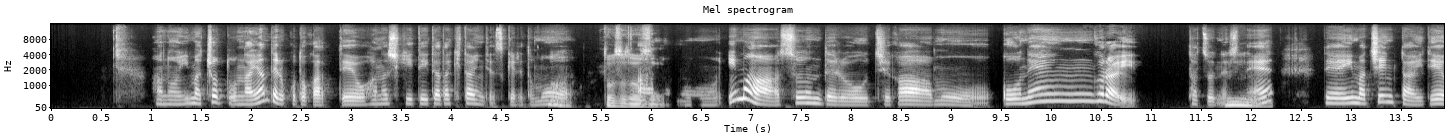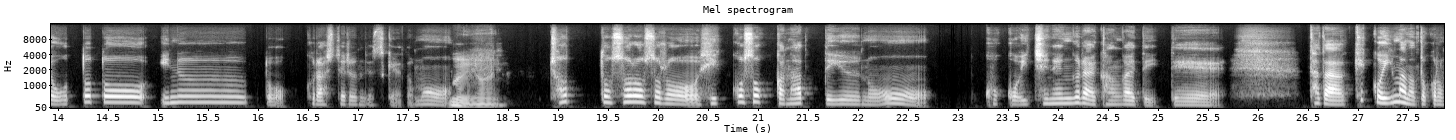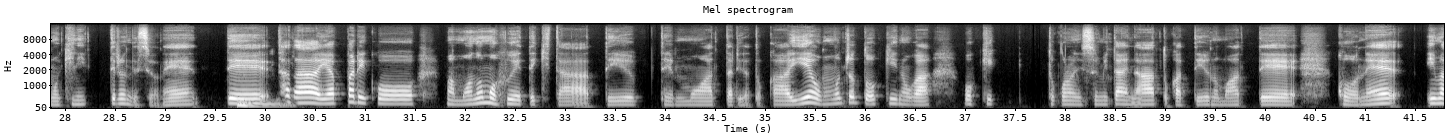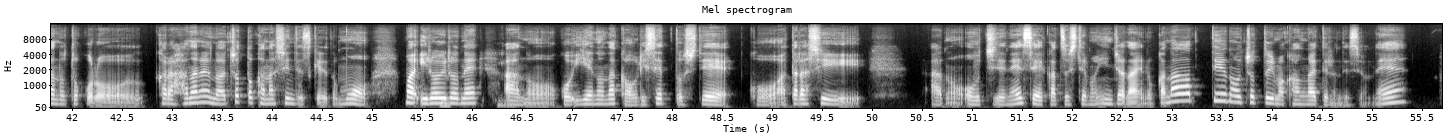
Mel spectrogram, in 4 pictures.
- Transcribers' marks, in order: other background noise
- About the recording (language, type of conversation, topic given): Japanese, advice, 引っ越して生活をリセットするべきか迷っていますが、どう考えればいいですか？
